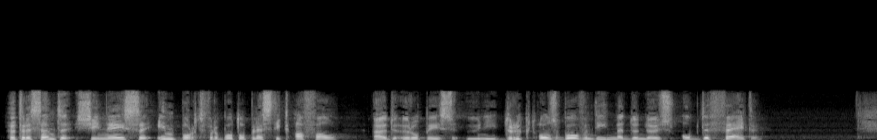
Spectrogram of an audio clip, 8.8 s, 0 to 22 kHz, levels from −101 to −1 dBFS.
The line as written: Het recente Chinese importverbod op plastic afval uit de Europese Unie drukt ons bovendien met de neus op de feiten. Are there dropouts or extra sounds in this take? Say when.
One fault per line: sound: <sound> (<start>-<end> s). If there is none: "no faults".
no faults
